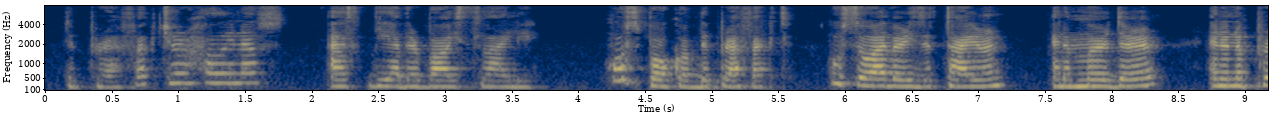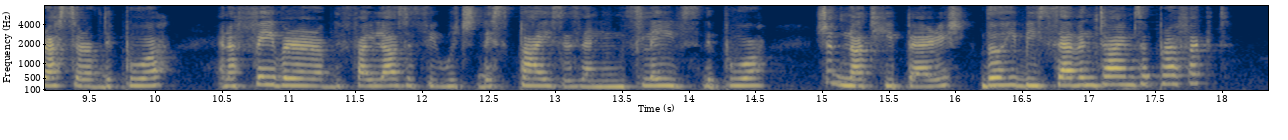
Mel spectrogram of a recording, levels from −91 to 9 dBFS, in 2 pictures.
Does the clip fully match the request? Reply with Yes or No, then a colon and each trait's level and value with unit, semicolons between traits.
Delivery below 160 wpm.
No: average, 165 wpm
